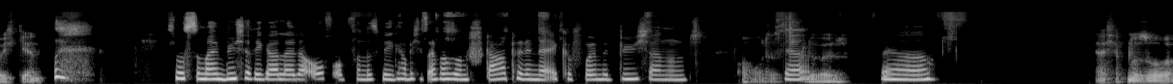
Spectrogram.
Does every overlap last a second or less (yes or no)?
yes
